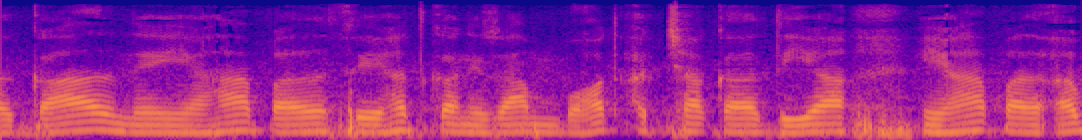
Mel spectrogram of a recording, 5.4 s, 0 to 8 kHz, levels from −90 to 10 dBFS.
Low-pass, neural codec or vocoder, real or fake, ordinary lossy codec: 7.2 kHz; none; real; AAC, 32 kbps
